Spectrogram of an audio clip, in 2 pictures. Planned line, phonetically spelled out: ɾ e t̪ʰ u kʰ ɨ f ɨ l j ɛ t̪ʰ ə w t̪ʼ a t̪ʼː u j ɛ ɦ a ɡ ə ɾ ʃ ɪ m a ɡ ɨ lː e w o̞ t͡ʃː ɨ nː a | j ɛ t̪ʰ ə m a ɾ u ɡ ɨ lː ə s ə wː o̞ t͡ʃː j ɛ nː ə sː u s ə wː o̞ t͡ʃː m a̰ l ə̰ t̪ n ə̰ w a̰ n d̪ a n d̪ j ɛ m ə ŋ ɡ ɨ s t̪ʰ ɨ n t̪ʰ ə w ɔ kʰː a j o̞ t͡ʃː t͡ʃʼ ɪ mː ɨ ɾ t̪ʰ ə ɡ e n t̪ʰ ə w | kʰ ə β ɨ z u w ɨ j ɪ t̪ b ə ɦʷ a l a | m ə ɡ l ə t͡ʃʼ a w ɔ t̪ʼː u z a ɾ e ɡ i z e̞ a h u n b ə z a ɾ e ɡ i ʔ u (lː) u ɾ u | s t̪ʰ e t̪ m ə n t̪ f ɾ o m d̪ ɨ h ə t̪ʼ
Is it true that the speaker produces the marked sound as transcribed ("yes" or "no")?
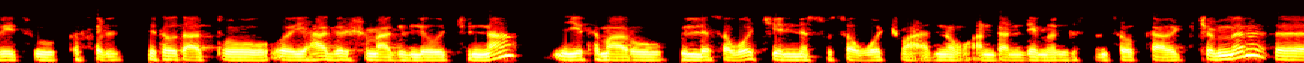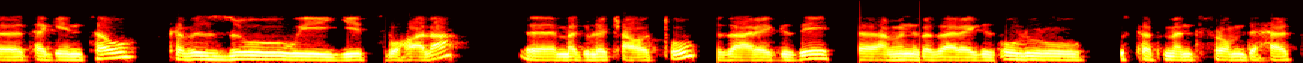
no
